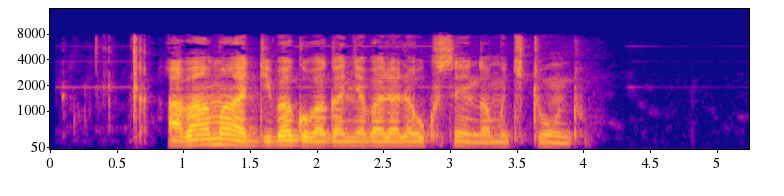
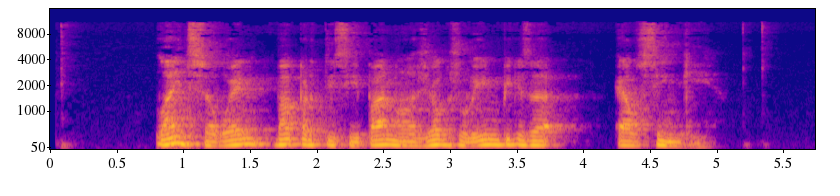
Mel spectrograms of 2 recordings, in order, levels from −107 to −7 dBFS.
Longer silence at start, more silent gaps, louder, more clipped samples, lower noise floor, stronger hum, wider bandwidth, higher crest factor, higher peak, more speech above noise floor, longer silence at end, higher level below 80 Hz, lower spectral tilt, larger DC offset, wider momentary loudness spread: second, 0.6 s vs 0.8 s; neither; first, -19 LUFS vs -27 LUFS; neither; about the same, -84 dBFS vs -81 dBFS; neither; second, 8.2 kHz vs 11.5 kHz; about the same, 20 dB vs 16 dB; first, 0 dBFS vs -10 dBFS; first, 65 dB vs 55 dB; first, 1.25 s vs 0.8 s; second, -64 dBFS vs -56 dBFS; second, -4.5 dB/octave vs -7 dB/octave; neither; first, 15 LU vs 7 LU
